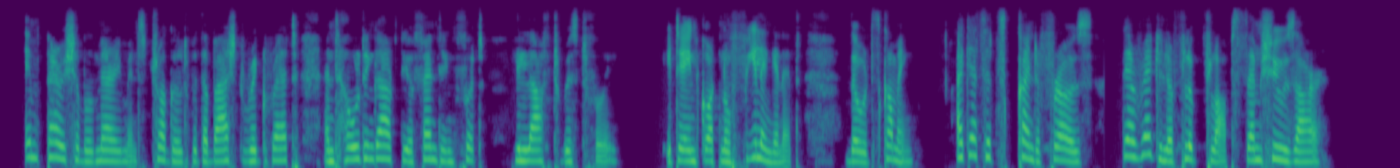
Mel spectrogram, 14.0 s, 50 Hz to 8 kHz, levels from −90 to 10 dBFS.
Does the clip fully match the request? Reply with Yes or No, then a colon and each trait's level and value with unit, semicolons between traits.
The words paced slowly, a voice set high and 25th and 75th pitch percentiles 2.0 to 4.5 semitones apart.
No: average, 160 wpm; high, 195 Hz; average, 3.3 semitones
